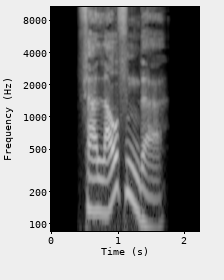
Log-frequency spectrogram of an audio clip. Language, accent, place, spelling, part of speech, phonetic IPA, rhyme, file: German, Germany, Berlin, verlaufender, adjective, [fɛɐ̯ˈlaʊ̯fn̩dɐ], -aʊ̯fn̩dɐ, De-verlaufender.ogg
- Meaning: inflection of verlaufend: 1. strong/mixed nominative masculine singular 2. strong genitive/dative feminine singular 3. strong genitive plural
